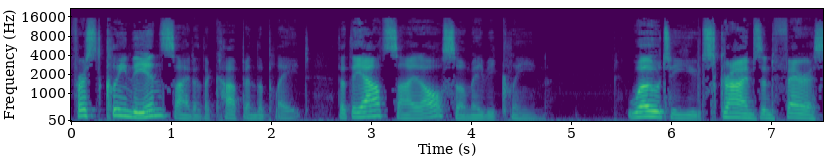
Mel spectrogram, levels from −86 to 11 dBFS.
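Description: Loose connector crackle at 6.26 to 6.54 s in this speech: a worn or dirty contact rapidly breaking and remaking chops the signal into a brief irregular scratchy burst.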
